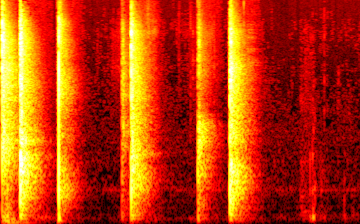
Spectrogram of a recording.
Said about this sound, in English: What was the clappy round clap? Round of applause. It was to reset our brains.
